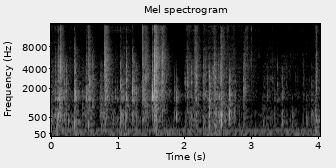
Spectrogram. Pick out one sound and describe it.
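A snack wrapper rustles and crinkles in someone's hands.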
